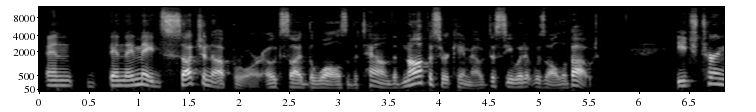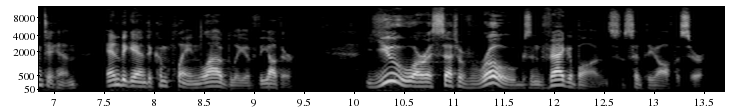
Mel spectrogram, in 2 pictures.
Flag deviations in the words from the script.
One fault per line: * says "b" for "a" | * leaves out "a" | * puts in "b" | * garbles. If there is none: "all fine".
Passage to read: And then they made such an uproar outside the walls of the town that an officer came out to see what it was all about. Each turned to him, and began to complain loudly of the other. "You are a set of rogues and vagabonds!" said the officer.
all fine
